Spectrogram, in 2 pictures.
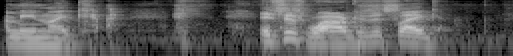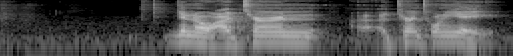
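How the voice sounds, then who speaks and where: A man's voice: fairly high pitch, fairly even intonation, slow pace, pauses often. A man in his twenties talking casually to camera in a birthday vlog from his gaming room, rambling with lots of fillers. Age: 20s. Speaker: content creator. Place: home gaming room, indoors.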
